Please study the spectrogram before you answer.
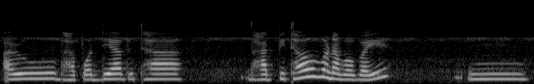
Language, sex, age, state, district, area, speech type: Assamese, female, 18-30, Assam, Golaghat, urban, spontaneous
